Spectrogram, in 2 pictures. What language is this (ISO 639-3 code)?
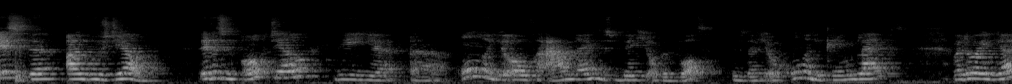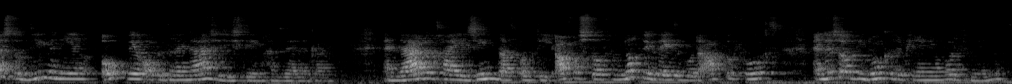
nld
